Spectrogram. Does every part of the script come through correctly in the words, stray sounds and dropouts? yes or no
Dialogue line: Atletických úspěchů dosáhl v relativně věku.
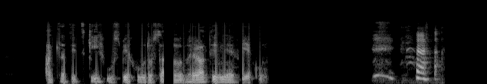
no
